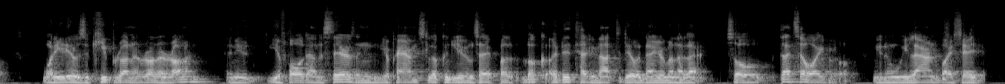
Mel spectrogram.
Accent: Ireland; So I grew up in Ireland and we had a pub.

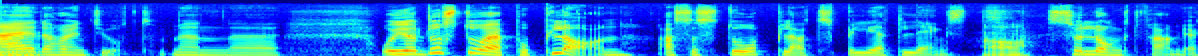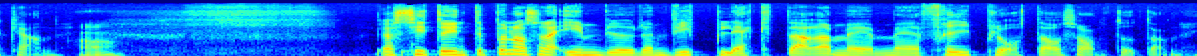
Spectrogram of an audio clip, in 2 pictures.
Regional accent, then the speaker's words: Ystad, Skåne, Sweden; Jag är uppväxt i Ystad, och då var det liksom som en tradition efter krogen

